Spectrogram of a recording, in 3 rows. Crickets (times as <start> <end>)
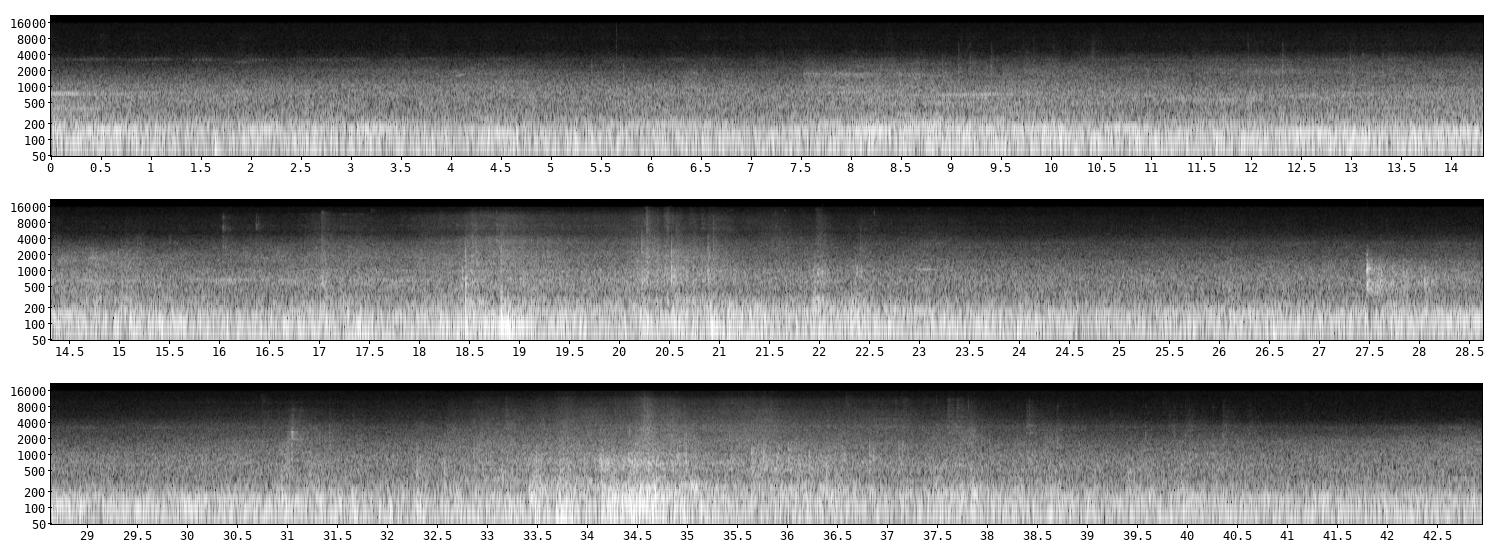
0.0 22.1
